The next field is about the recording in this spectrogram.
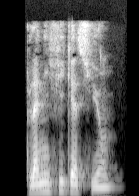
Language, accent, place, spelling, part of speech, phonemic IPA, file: French, France, Lyon, planification, noun, /pla.ni.fi.ka.sjɔ̃/, LL-Q150 (fra)-planification.wav
- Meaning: planning (act of making a plan)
